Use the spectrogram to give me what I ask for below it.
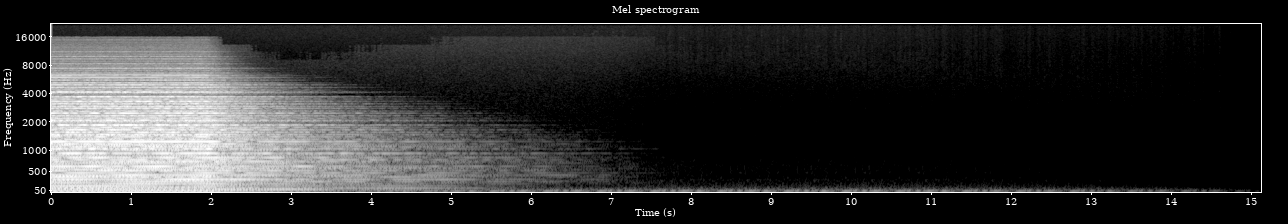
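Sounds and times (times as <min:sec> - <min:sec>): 
organ piece imitating cathedral bells: 0:00.0 - 0:05.1.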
